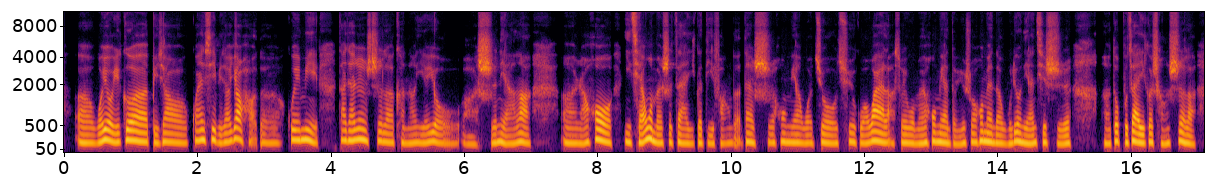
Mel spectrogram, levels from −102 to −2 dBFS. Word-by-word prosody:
呃， 150 Hz, -2 st, -1 dB
我 160 Hz, +5 st, +2 dB
有 195 Hz, -3 st, +6 dB
一 160 Hz, -, +1 dB
个 185 Hz, -4 st, +5 dB
比 150 Hz, -1 st, -4 dB
较 155 Hz, -2 st, -1 dB
关 195 Hz, +1 st, +1 dB
系 200 Hz, +1 st, 0 dB
比 145 Hz, -, -4 dB
较 165 Hz, +2 st, -1 dB
要 215 Hz, +2 st, +4 dB
好 -, -, -8 dB
的 145 Hz, 0 st, -7 dB
闺 200 Hz, -1 st, +1 dB
蜜， 190 Hz, -7 st, +3 dB, 0.3 s
大 195 Hz, -1 st, -2 dB
家 190 Hz, 0 st, +2 dB
认 205 Hz, -2 st, +3 dB
识 180 Hz, +1 st, -2 dB
了 160 Hz, -2 st, -1 dB
可 150 Hz, -, -7 dB
能 145 Hz, +2 st, -3 dB
也 150 Hz, +1 st, -2 dB
有， 150 Hz, -3 st, -3 dB
呃， 145 Hz, -, -12 dB, 0.2 s
10 150 Hz, +3 st, +1 dB
年 145 Hz, -4 st, 0 dB
了。 155 Hz, -2 st, +1 dB, 0.4 s
呃， 145 Hz, -3 st, -3 dB
然 145 Hz, +3 st, -2 dB
后 185 Hz, -5 st, +4 dB, 0.2 s
以 165 Hz, -2 st, 0 dB
前 155 Hz, +4 st, +2 dB
我 225 Hz, -, +7 dB
们 155 Hz, -7 st, +2 dB
是 155 Hz, +1 st, -1 dB
在 145 Hz, -2 st, -1 dB
一 135 Hz, -, -4 dB
个 145 Hz, +2 st, -2 dB
地 140 Hz, -1 st, -5 dB
方 140 Hz, +1 st, -9 dB
的， 140 Hz, -, -9 dB
但 165 Hz, -2 st, 0 dB
是 155 Hz, +1 st, -1 dB
后 170 Hz, +3 st, -4 dB
面 155 Hz, -2 st, -1 dB
我 145 Hz, -, -3 dB
就 145 Hz, 0 st, -2 dB
去 165 Hz, +3 st, -4 dB
国 145 Hz, -1 st, -3 dB
外 175 Hz, -2 st, +5 dB
了， 155 Hz, -2 st, -3 dB
所 155 Hz, -, -5 dB
以 -, -, +1 dB
我 145 Hz, -1 st, 0 dB
们 140 Hz, +2 st, -1 dB
后 175 Hz, +3 st, 0 dB
面 155 Hz, -3 st, +2 dB
等 135 Hz, -1 st, -7 dB
于 140 Hz, -, -3 dB
说 160 Hz, +1 st, -3 dB
后 185 Hz, -, +2 dB
面 170 Hz, -3 st, +4 dB
的 145 Hz, -1 st, 0 dB
5-6 140 Hz, +6 st, +1 dB
年 145 Hz, -2 st, +1 dB
其 160 Hz, +1 st, -3 dB
实， 140 Hz, -1 st, -1 dB, 0.5 s
呃， 135 Hz, -1 st, -3 dB
都 175 Hz, +4 st, +1 dB
不 155 Hz, -, -1 dB
在 165 Hz, 0 st, +5 dB
一 150 Hz, -, +4 dB
个 160 Hz, +2 st, 0 dB
城 140 Hz, -2 st, -4 dB
市 180 Hz, +5 st, +1 dB
了。 140 Hz, -5 st, +1 dB
155 Hz, 265 characters per minute, -22 LUFS, 145-170 Hz, 0.5 s, 我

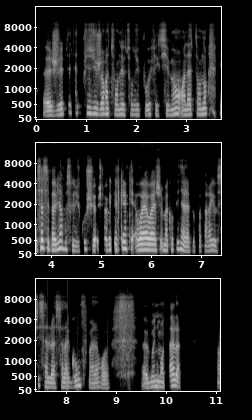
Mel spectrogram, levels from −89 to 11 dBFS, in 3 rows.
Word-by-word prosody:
heu, 140 Hz, +1 st, +2 dB
je 145 Hz, +2 st, -2 dB
vais 170 Hz, -, +1 dB
peut-être, 220 Hz, +5 st, -15 dB
être 215 Hz, 0 st, -20 dB
plus 200 Hz, -2 st, -3 dB
du 190 Hz, 0 st, -1 dB
genre 175 Hz, +1 st, +1 dB
à -, -, -1 dB
tourner 165 Hz, -2 st, -4 dB
autour 160 Hz, 0 st, -9 dB
du 160 Hz, 0 st, -9 dB
pot 155 Hz, 0 st, -7 dB
effectivement 160 Hz, +2 st, -3 dB
en 155 Hz, -, 0 dB
attendant. 170 Hz, +2 st, -2 dB, 0.3 s
Mais -, -, -5 dB
ça 255 Hz, -, +9 dB
c'est 220 Hz, -4 st, +1 dB
pas 180 Hz, -, +7 dB
bien 230 Hz, +7 st, +5 dB
parce 205 Hz, -3 st, -2 dB
que 160 Hz, -, -4 dB
du 150 Hz, -1 st, -8 dB
coup 220 Hz, -, -7 dB
je -, -, -1 dB
suis 170 Hz, -, +2 dB
je -, -, -2 dB
suis -, -, -4 dB
avec 185 Hz, +1 st, 0 dB
quelqu'un 225 Hz, +4 st, +4 dB
qui -, -, -2 dB
ouais, 185 Hz, +2 st, +8 dB
ouais 180 Hz, -1 st, +8 dB
je -, -, 0 dB
ma 175 Hz, -1 st, 0 dB
copine 195 Hz, +4 st, -3 dB
elle 170 Hz, -, +3 dB
est 145 Hz, -, +3 dB
à -, -, -4 dB
peu 150 Hz, +2 st, -17 dB
près 160 Hz, +2 st, -15 dB
pareil 160 Hz, +1 st, -4 dB
aussi, 180 Hz, +5 st, -7 dB
ça 160 Hz, -5 st, -4 dB
la 140 Hz, -2 st, -1 dB
ça 150 Hz, -, -7 dB
la 145 Hz, -, -1 dB
gonfle 175 Hz, +7 st, -4 dB
mais 135 Hz, -, -7 dB
alors, 135 Hz, -2 st, -5 dB
heu -, -, -7 dB, 0.7 s
heu, 140 Hz, -, -2 dB
monumental! 165 Hz, +3 st, 0 dB, 0.7 s
Ouais, -, -, -7 dB
170 Hz, 300 wpm, -22 LUFS, 155-185 Hz, 0.7 s, ça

